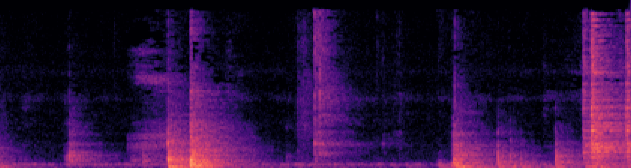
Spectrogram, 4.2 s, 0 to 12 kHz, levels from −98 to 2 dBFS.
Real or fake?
real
